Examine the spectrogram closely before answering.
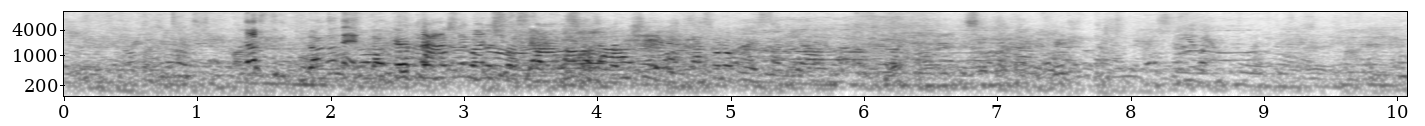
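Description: A young woman talks animatedly nearby.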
